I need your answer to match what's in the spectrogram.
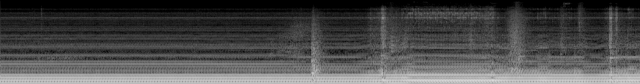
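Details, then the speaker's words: Brand-new class D amplifier module, defective out of the box, not running hot, fed a 10 kHz test tone: steady tone with a rough, pulsing warble as switching noise beats against the signal. Nasty distortion; unit is faulty. "I know many guys can hear the beating but it's pretty ugly the beating sound between the the 10 kilohertz signal coming"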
